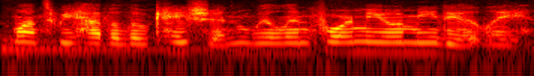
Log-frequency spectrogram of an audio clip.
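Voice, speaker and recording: A woman's voice: medium pitch, flat delivery, quick pace, bright, forceful tone, muffled recording. A woman playing an efficient, polite operations officer in a video game, formal and businesslike.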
